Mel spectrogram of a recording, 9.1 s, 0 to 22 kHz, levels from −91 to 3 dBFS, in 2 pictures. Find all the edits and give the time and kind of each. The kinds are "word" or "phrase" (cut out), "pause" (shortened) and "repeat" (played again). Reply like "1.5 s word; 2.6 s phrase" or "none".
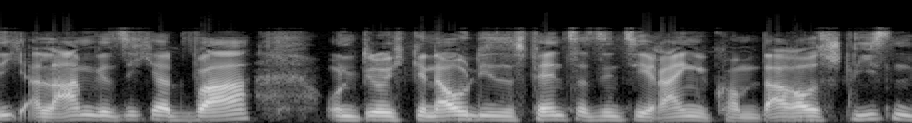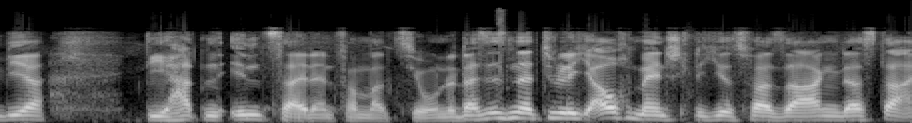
none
